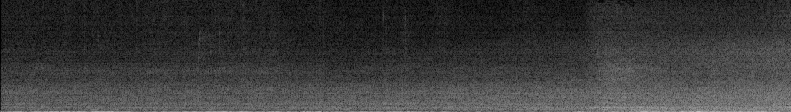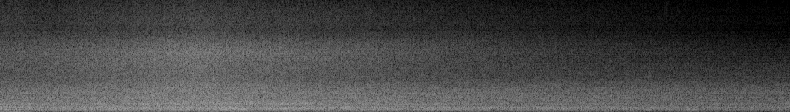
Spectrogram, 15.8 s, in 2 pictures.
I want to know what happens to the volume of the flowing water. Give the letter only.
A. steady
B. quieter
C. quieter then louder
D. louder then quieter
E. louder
D.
